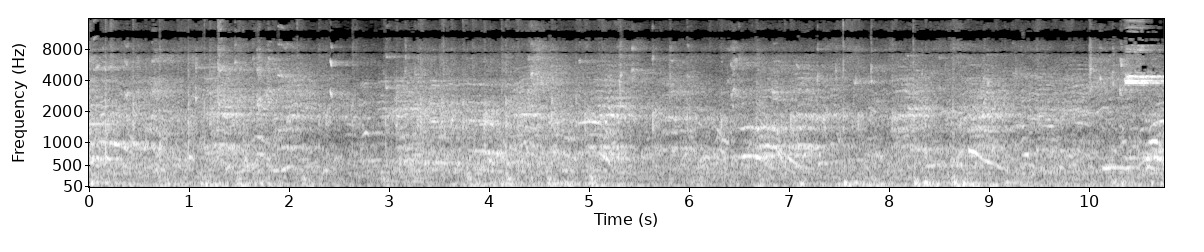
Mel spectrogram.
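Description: A basketball dribbled on a hardwood gym floor during live play, under steady crowd chatter echoing in a large gym.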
